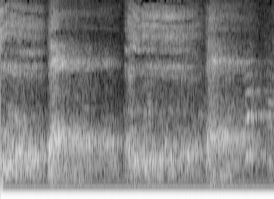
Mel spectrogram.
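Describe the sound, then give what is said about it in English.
A person wearing a face mask imitates heavy mechanical respirator breathing: loud, hissing breaths in a steady rhythm, about three long rasping pulls and pushes of air with no talking. “I look like Darth Vader. And I kind of add a little sound effect to it when I put it on”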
